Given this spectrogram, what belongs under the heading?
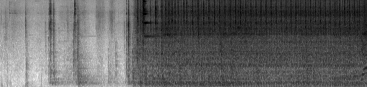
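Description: Petrol engine on a concrete mixer is pulled into life with a few cord tugs and sputters, then catches and runs loudly and steadily at close range.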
